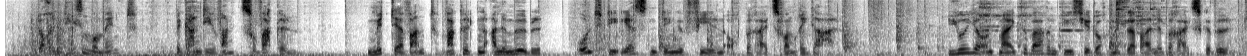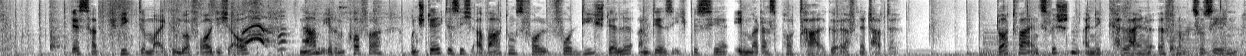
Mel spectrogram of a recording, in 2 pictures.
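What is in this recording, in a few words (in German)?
Hoerspiel, Sprecher, Männer; Pummeleinhorn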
